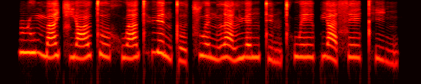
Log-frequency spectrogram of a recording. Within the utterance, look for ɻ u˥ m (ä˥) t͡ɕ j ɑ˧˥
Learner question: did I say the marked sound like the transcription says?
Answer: no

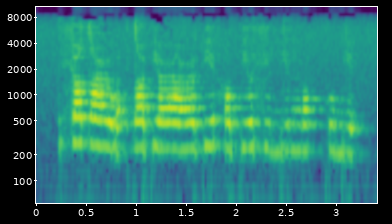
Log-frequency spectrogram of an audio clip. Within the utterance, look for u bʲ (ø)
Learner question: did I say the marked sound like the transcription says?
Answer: yes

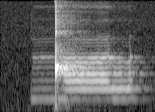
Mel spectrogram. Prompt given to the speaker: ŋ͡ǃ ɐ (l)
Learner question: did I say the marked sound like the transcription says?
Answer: yes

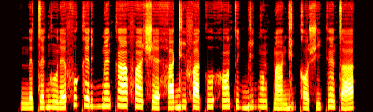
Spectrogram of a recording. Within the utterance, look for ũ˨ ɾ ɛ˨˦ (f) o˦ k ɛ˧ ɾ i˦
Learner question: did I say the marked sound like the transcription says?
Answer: yes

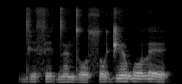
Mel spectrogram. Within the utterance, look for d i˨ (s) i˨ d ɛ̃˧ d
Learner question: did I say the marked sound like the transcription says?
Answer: yes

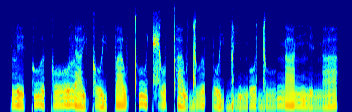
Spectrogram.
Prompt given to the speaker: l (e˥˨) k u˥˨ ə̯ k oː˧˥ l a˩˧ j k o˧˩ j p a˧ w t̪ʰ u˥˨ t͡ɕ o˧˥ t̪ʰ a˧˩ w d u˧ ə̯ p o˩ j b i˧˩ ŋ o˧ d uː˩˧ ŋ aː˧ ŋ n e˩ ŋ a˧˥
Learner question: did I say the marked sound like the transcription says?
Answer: no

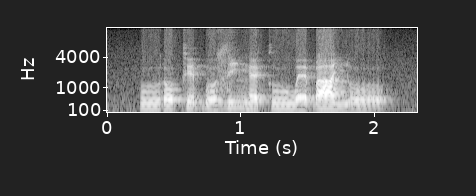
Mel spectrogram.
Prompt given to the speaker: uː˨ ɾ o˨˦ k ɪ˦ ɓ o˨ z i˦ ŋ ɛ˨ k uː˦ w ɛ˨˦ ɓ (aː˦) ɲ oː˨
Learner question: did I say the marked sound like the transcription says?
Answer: yes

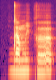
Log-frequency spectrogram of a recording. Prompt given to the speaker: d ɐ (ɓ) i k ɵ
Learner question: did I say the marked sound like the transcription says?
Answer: no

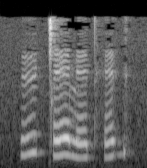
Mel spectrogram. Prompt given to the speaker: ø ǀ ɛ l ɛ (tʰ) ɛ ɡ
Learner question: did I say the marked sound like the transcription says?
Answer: yes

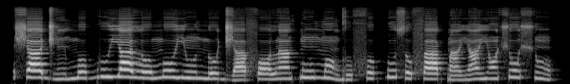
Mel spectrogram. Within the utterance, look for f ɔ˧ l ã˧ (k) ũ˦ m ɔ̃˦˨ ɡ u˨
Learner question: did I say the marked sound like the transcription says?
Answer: no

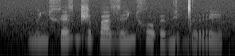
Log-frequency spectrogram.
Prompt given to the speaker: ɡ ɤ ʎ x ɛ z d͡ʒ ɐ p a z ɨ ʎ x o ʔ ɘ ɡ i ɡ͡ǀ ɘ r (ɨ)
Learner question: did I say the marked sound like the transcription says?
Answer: no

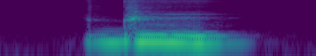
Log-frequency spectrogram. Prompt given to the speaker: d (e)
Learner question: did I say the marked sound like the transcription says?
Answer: no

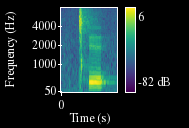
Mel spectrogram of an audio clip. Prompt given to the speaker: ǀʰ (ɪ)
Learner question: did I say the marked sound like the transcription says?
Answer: yes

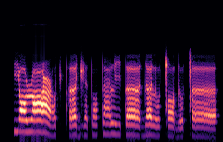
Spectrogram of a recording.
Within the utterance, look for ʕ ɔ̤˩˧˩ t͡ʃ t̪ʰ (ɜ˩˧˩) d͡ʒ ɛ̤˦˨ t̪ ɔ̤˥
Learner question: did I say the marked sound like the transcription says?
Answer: yes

